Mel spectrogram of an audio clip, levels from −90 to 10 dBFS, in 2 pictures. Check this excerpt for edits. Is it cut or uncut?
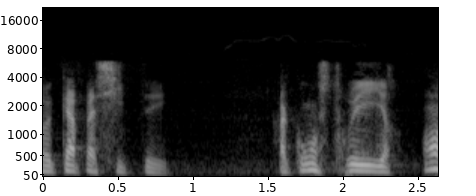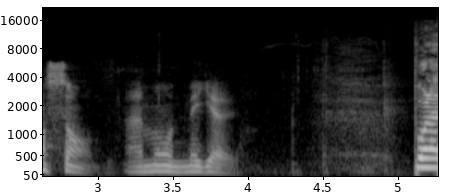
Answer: cut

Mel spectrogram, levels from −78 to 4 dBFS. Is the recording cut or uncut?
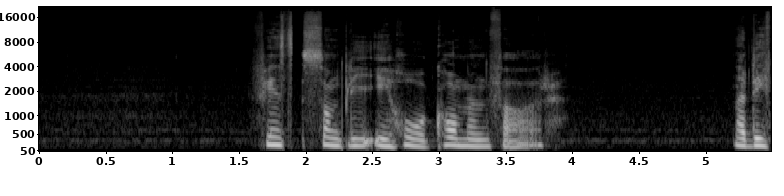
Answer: cut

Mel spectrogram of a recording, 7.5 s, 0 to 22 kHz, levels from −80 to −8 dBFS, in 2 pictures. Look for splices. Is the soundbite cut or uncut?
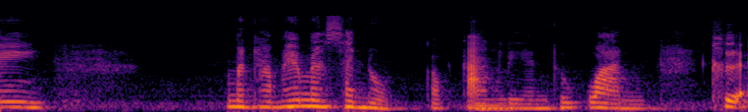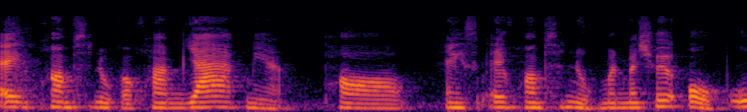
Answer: cut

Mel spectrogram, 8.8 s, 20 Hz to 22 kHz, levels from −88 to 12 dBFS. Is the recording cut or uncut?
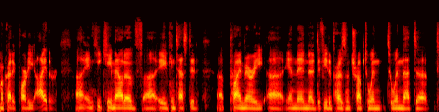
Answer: cut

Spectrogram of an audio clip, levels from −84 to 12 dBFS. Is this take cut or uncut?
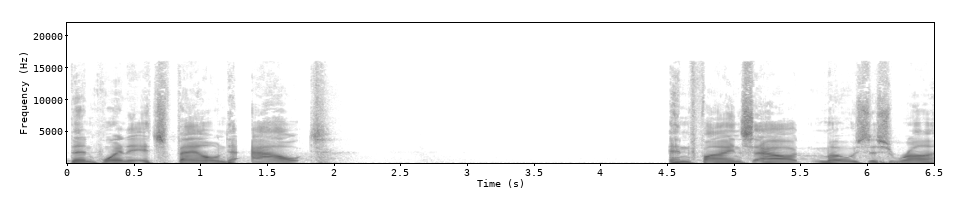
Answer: cut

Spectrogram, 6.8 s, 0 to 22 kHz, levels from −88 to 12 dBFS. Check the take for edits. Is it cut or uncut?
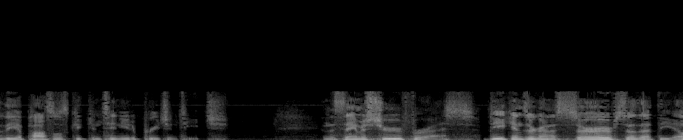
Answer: cut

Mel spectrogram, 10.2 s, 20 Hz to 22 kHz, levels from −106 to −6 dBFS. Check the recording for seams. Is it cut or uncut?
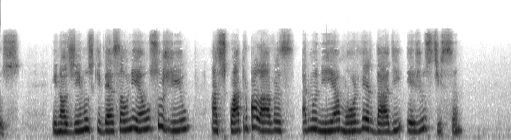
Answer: uncut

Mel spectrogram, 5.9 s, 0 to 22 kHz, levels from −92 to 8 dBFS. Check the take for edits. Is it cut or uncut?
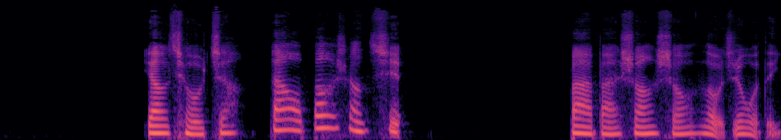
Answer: cut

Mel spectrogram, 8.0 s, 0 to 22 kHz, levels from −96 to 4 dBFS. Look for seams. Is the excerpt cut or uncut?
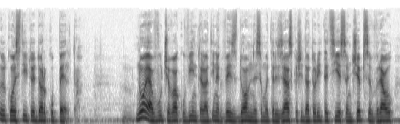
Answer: cut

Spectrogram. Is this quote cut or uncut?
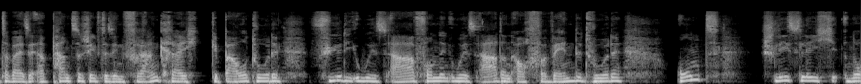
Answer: uncut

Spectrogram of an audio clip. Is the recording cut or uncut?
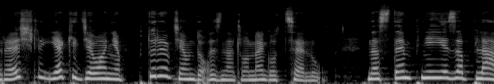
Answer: cut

